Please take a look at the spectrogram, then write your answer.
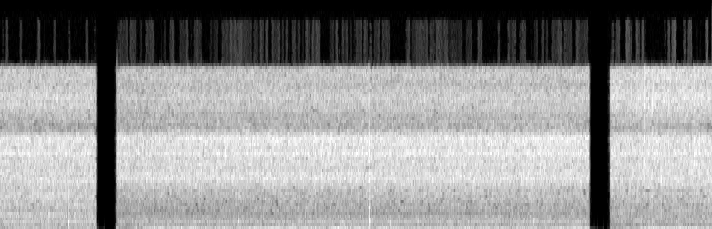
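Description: Chopped onions fry in olive oil with a steady, even hiss that carries on alone and unbroken apart from two brief cuts.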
